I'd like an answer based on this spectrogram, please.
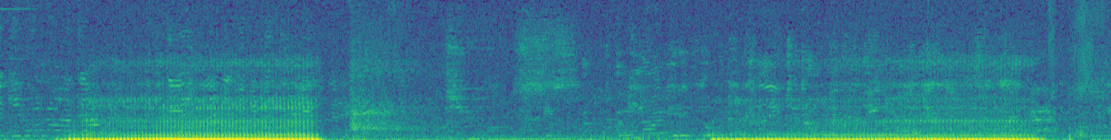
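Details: Bulldog named Gustavo snoring while deeply asleep; long, low rumbling inhaled snores of about two seconds each, separated by a quieter pause with a faint softer rumble.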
